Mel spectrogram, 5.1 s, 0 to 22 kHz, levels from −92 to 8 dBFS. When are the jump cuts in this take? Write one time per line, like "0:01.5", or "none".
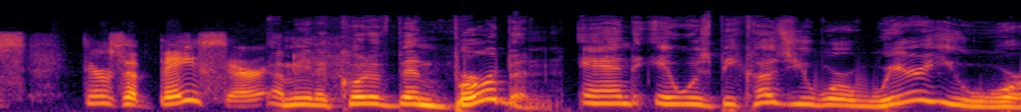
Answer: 0:01.3
0:02.9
